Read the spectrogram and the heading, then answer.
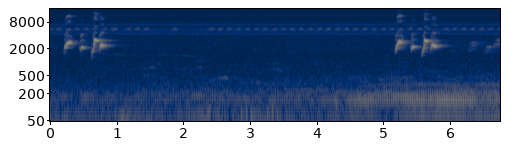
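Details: Red-whiskered bulbul decoy song meant to spur birds to sing, two short phrases of clear chirpy whistles, one at the start and another about five seconds later, with quiet between and a constant thin whine.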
